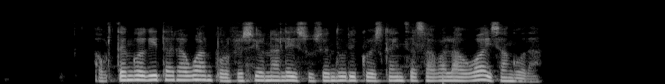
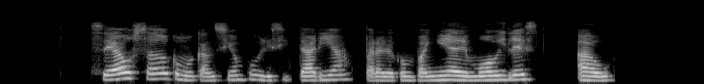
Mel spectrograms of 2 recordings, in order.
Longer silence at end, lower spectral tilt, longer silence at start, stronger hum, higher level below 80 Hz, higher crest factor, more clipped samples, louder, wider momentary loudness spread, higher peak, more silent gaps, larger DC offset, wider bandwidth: first, 1.25 s vs 0.9 s; about the same, -6.5 dB/octave vs -6 dB/octave; about the same, 0.95 s vs 0.95 s; neither; about the same, -66 dBFS vs -64 dBFS; about the same, 16 dB vs 16 dB; neither; second, -22 LUFS vs -19 LUFS; about the same, 9 LU vs 10 LU; second, -8 dBFS vs -4 dBFS; second, none vs 2.92-2.99 s, 3.54-3.65 s, 5.50-5.77 s; neither; about the same, 7.8 kHz vs 7.6 kHz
